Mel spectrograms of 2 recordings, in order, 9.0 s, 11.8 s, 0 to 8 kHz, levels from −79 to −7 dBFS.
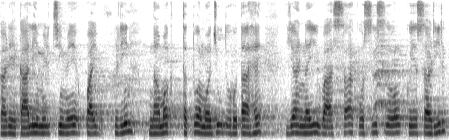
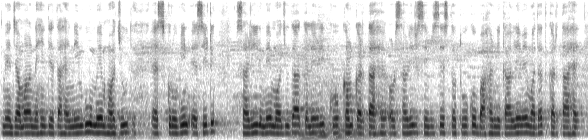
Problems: background sounds at intervals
